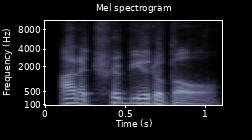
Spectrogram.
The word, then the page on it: unattributable: American English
